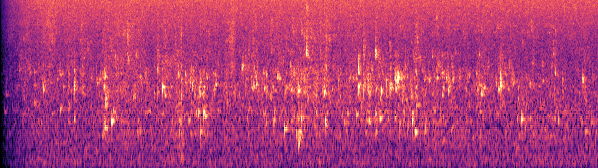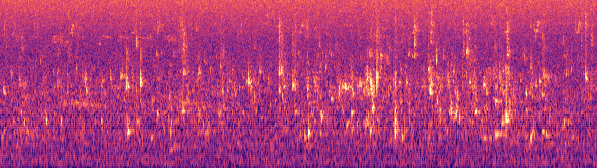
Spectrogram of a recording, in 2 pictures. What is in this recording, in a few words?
calm river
